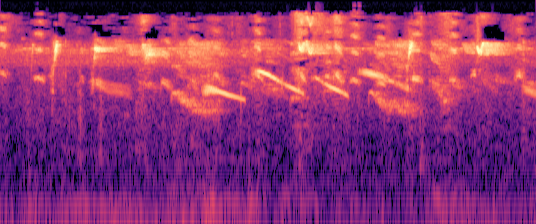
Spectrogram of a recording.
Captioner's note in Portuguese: trinca ferro cantando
